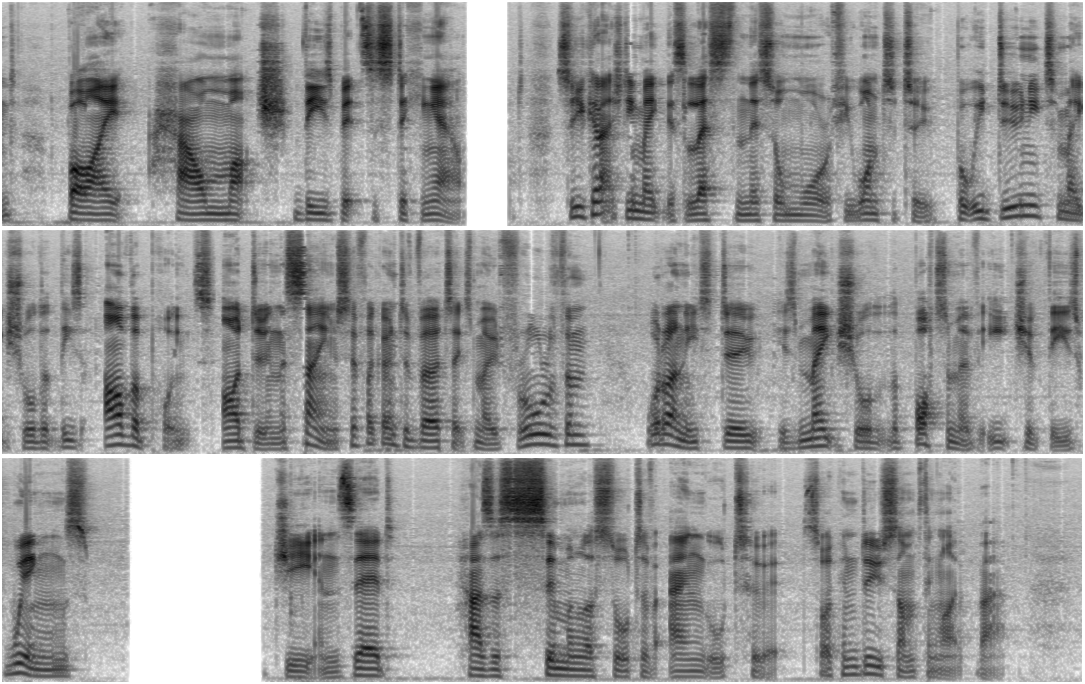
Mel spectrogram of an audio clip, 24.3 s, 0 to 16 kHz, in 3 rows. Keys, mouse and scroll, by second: 0.0 ctrl+z, 0.5-0.9 scroll down 2, 1.0 shift+middle click, 1.9-2.5 scroll up 2, 2.6 middle click, 3.1 middle click, 3.8-4.4 scroll up 2, 5.6-6.0 scroll up 1, 6.0 middle click, 6.9 shift+middle click, 7.5 middle click, 9.7 Tab, 10.7 shift+z, 11.7 click, 12.2 shift+click, 12.6 shift+middle click, 13.1 shift+z, 13.4 shift+z, 14.0 shift+click, 14.5 shift+click, 15.3 shift+click, 15.7 shift+click, 16.8 shift+click, 17.6 shift+click, 17.8 shift+z, 18.1 g.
